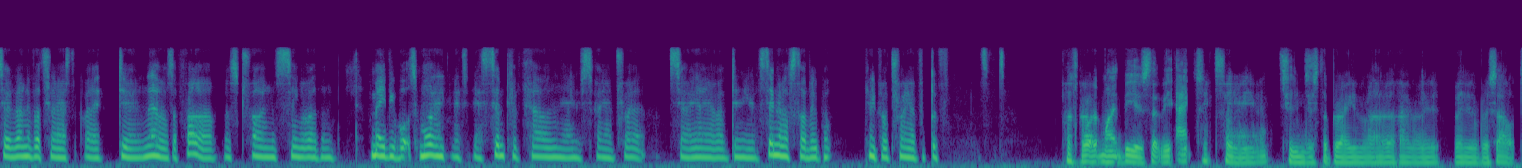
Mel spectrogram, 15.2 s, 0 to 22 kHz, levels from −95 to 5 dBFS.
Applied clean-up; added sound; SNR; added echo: neural diffusion model UNIVERSE++.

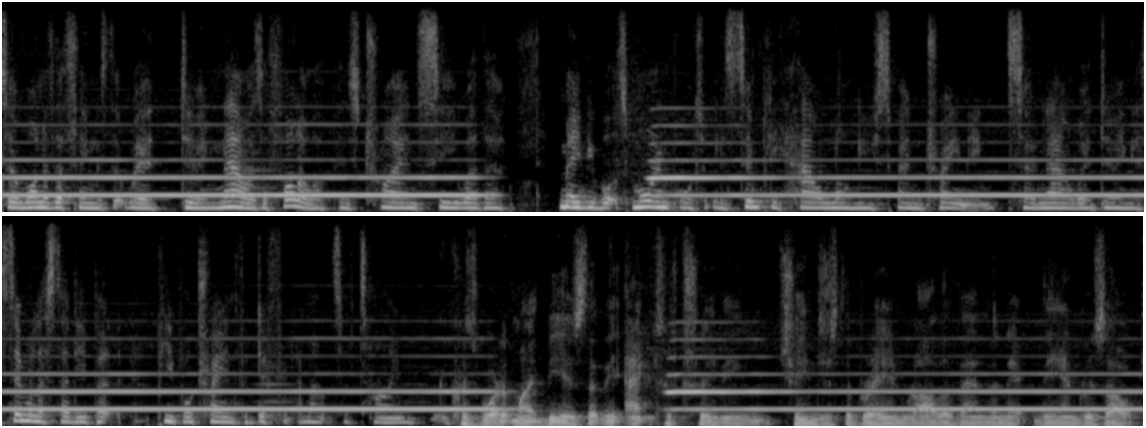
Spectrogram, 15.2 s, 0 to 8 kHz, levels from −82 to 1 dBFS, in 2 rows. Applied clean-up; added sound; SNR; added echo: none; Wind instrument, woodwind instrument; -1 dB; none.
